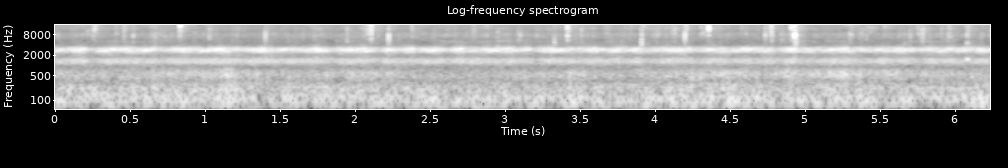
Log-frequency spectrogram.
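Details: A continuous frog chorus forms a smooth, humming wall of trills at two pitch levels. Scattered snapping clicks like crackling firewood run through it, with a soft low rumble underneath.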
